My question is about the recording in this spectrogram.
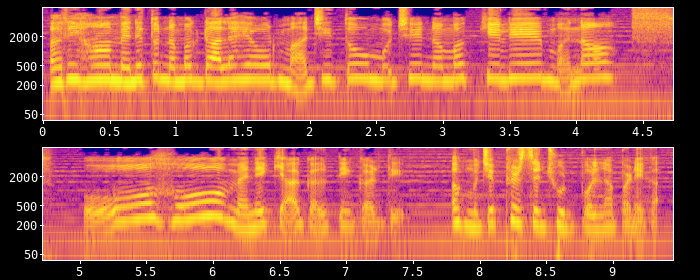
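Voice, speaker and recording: A woman voicing a young daughter-in-law in a cartoon, quick, defensive and excitable. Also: high-pitched, faint music behind, pitched above the performer's own voice. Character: young wife, fibbing, flustered daughter-in-law. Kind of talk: cartoon voice acting.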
